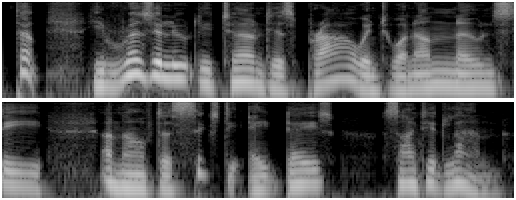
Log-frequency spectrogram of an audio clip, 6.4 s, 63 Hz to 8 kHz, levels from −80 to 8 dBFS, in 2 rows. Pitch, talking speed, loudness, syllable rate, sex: 125 Hz, 160 wpm, -22 LUFS, 5.2 syllables/s, male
